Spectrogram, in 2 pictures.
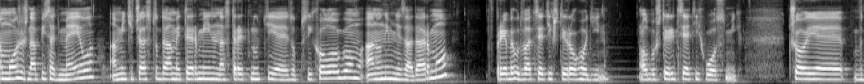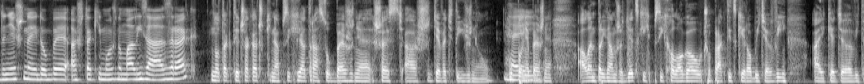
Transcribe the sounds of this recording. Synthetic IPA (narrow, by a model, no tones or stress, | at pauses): mːʊɔʒɛʒnapiːsaɟmɛjl | ʔa̰micit͡ʃast̪ɔd̪aːmɛt̪ɛɾmiːnːast̪ɾɛt̪nucɪɛzɔpsixɔlɔːɡɔmanɔnimɲɛzad̪aɾmɔ | fpɾɪɛbɛɦud̪ʋat͡sɪacixʃt̪iɾɔɣɦɔɟiːn | alɛbɔʃt̪iɾit͡sɪaciɣʊɔsmḭx | t͡ʃɔjɛvd̪ɲɛʃnɛjd̪ɔbɛʔaʃt̪akiːmɔʒnɔmaliːzaːzɾak | nɔt̪akt̪ɪɛt͡ʃakat͡ʃkinapsixiat̪ɾasuːbɛʒɲɛʃɛscaʒɟɛʋɛct̪iːʒɲɔʊɦuɛpl̩ɲɛbɛʒɲɛʔa̰lɛnpɾid̪amʒɛɟɛt͡skiːxpsixɔlɔːɡɔʊt͡ʃɔpɾak̚t̪it͡skiɾɔbiːcɛʋiʔajkɛɟʋi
